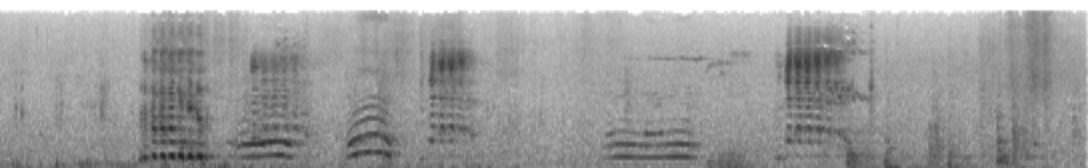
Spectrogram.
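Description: Goats bleating: two loud, wavering bleats, one about a second and a half in and one near the eight-second mark, with several shorter pitched calls between them.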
